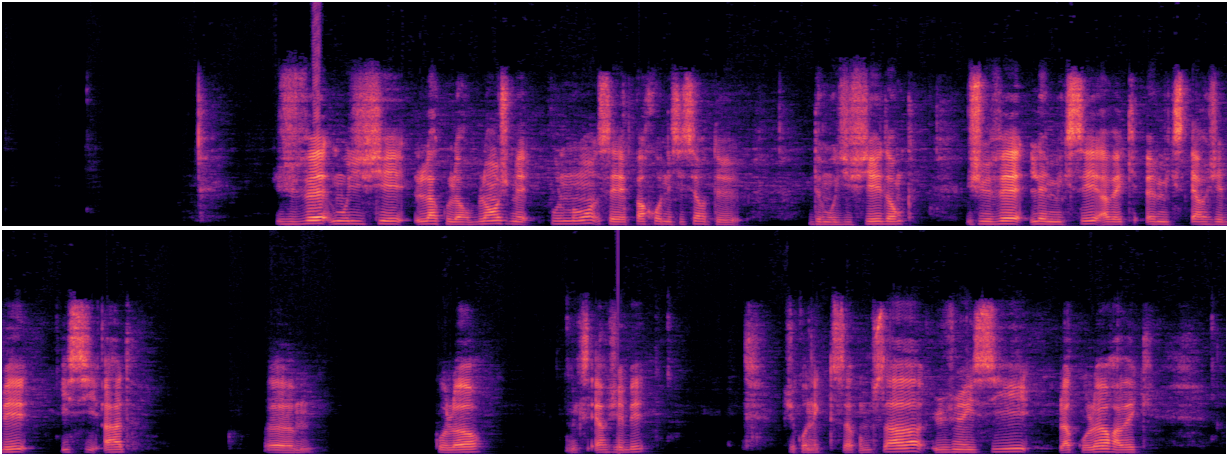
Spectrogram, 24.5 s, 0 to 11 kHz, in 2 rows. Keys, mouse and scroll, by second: 1.3-2.3 scroll up 1, 2.3-3.8 scroll up 2, 10.8-19.8 drag, 21.9 click.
